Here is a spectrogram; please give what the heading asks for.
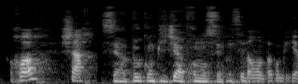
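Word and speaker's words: Rorschach: Non, vous avez dit rose, char. Je je veux pas le savoir mais on dit ror, char.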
